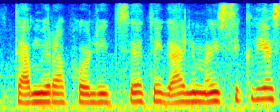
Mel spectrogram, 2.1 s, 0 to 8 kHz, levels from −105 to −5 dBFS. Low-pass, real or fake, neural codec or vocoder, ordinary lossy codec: 7.2 kHz; real; none; MP3, 64 kbps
